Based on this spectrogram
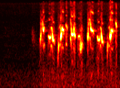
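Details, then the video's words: Iraqi bulbul singing in the raw Mandalawi style as a teaching recording for young bulbuls. Rapid, liquid warbling of quick rising and falling notes follows a short silence. "تغريد بلبل عراقي خام مندلاوي راقي ساعة كاملة التعليم افراخ البلابل"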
